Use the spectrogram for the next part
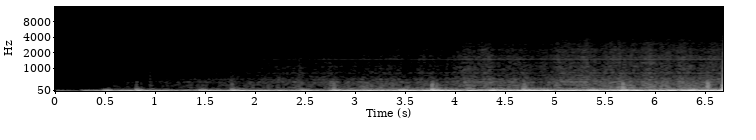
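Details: Heart sounds recorded with a binaural microphone: soft, low, regular thumping heartbeat under a rising rumble of handling and room noise; normal heart sounds.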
